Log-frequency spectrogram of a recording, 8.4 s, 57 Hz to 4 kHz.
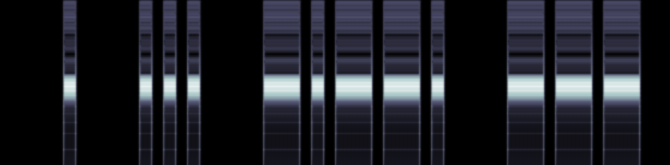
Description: Morse code, heard as a keyed tone, about 8 wpm, spaced as for 6 wpm, 440 Hz. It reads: ES <KN> O
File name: morse / headlines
